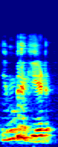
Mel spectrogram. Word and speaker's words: imbricate: simple trick for imbricate now imbricate doesn't it rhyme with Advocate tell me yes or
